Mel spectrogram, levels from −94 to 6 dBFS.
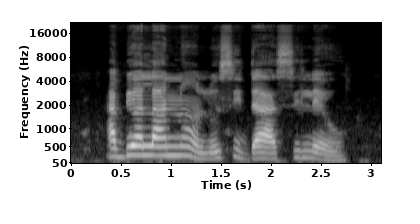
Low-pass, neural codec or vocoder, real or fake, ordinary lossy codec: none; none; real; none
